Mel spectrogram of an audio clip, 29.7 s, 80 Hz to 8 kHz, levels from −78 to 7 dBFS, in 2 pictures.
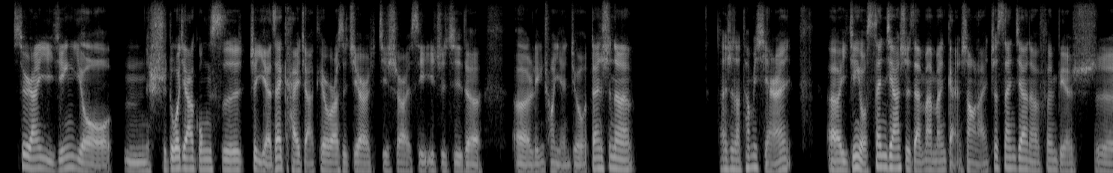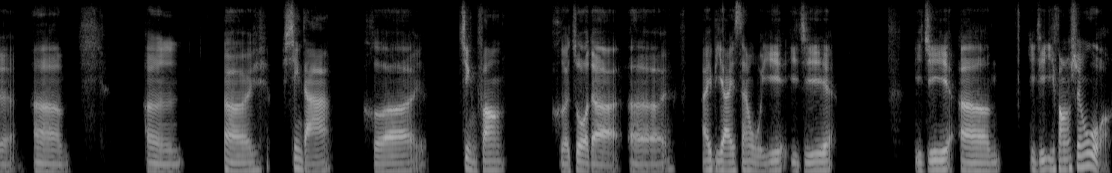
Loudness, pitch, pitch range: -26 LUFS, 110 Hz, 100-125 Hz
